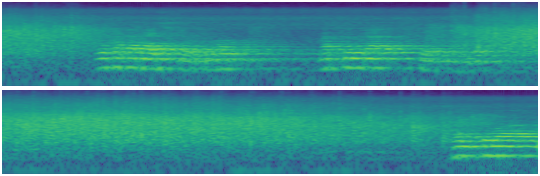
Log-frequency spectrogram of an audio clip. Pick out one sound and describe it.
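A man chants slowly through a microphone in a large echoing hall.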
